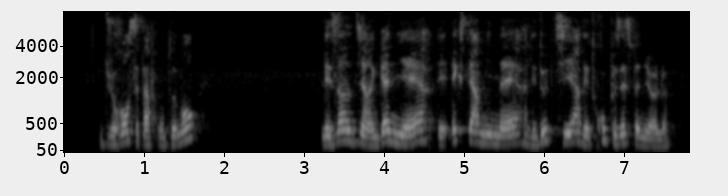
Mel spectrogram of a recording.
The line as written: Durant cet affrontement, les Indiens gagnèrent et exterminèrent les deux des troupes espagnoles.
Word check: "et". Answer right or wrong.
right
